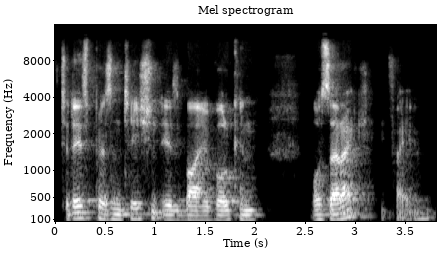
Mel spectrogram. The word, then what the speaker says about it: Özsaraç: It is Özsaraç, the correct pronunciation, but thank you.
